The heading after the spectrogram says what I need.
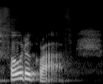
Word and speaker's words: photograph: The word photograph is stressed as photograph, but photography becomes photography. These are the same root words, but with different stress patterns.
